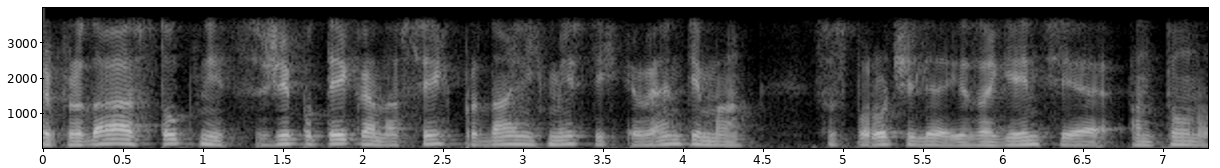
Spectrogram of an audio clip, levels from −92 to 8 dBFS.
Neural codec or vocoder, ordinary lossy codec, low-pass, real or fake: vocoder, 44.1 kHz, 128 mel bands, Pupu-Vocoder; AAC, 32 kbps; 3.6 kHz; fake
